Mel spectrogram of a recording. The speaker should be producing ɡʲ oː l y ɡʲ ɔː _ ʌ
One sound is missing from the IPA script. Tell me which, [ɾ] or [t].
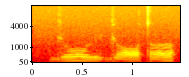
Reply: t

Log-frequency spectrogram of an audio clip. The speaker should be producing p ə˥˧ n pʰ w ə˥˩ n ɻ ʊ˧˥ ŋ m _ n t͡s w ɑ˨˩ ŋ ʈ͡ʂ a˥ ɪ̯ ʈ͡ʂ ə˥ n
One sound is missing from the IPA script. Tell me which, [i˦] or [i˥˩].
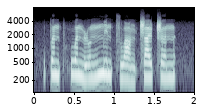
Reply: i˥˩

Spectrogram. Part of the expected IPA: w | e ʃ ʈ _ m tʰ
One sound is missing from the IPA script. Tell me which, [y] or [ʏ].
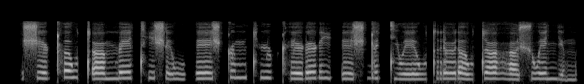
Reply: ʏ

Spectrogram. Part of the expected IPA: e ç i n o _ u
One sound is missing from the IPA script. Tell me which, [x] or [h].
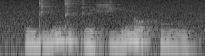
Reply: h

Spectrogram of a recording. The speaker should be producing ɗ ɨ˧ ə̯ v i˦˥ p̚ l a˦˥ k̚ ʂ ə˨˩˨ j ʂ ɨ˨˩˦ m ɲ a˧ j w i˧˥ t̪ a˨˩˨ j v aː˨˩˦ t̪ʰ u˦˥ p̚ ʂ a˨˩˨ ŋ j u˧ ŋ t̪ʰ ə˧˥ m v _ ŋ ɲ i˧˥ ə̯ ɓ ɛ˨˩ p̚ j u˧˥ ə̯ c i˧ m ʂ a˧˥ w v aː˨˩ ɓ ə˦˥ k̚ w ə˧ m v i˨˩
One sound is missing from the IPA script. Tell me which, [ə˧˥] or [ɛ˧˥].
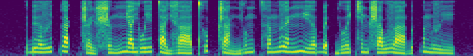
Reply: ɛ˧˥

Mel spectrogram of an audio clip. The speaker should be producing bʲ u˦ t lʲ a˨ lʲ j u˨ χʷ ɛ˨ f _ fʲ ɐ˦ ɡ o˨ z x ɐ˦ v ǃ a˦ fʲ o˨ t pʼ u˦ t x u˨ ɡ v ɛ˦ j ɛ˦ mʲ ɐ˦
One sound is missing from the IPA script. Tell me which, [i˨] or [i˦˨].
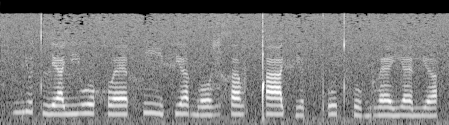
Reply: i˦˨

